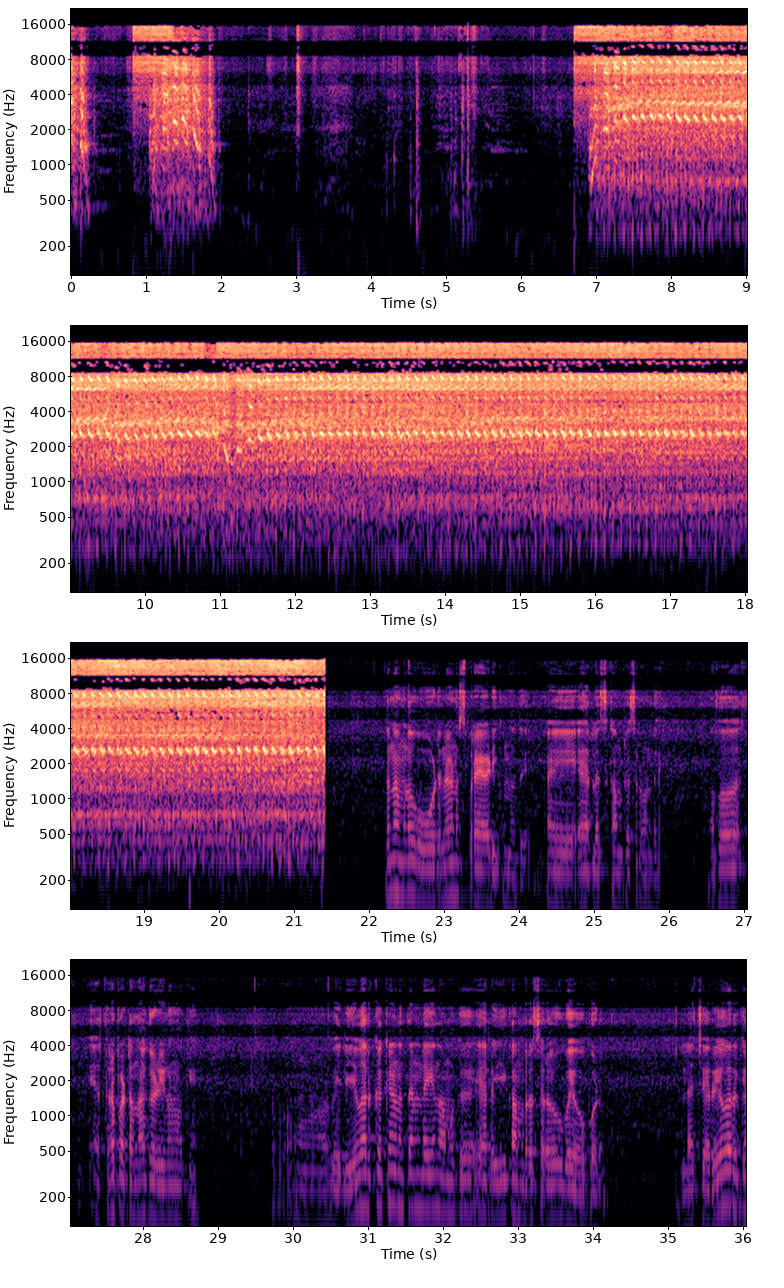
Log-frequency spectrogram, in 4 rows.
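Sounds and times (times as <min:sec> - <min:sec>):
paint sprayer pump pulsing: 0:00.0 - 0:02.0, 0:06.7 - 0:21.4.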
